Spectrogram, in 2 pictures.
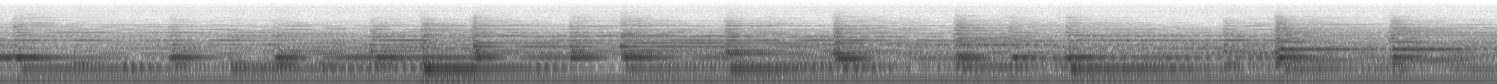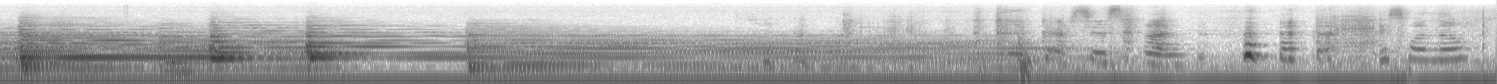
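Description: Upright piano played from sheet music: a flowing accompaniment part of chords and broken notes, whose last chord rings out and fades from about ten seconds in. A voice starts to talk near the end.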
